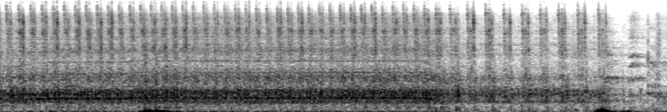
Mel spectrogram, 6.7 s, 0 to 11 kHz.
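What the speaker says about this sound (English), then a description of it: "I am just going to keep sewing with my 1/4 inch seam." A sewing machine sews quilt binding on with a quarter-inch seam, whirring steadily and close at a fast even stitch rate, with a couple of soft thumps near the start and end.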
